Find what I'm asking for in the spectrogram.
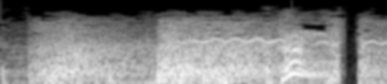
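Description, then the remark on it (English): A horse gives a short, high whinny partway through, rising and falling, as riders guide their horses along a deeply shadowed canyon at Cub Pass on the way to the Ajax Mine, set against a dense, loud wash of noise and commotion from a sudden burst of gunfire that cuts off abruptly near the end. “As they guided their horses along the deeply shadowed canyon, they were wholly unprepared for the sudden burst of gunfire that greeted them at the turn in the trail.”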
